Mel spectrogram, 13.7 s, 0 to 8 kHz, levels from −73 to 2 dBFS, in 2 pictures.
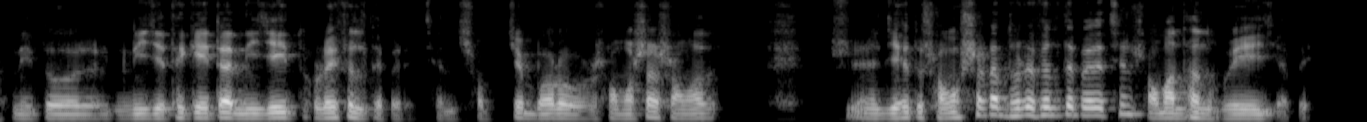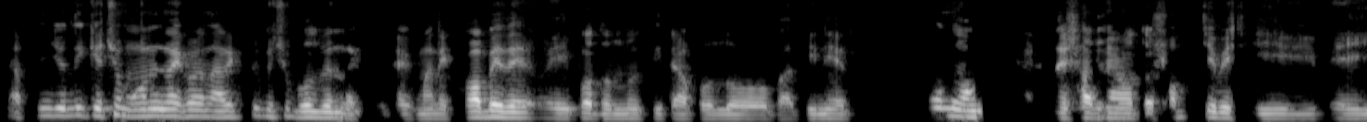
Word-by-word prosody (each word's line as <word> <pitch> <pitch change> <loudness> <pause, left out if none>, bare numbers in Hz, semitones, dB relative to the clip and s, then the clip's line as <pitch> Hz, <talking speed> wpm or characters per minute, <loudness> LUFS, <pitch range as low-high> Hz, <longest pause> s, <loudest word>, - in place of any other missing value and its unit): আপনি 105 - -11
তো - - +1 0.4
নিজে 115 0 0
থেকে 125 0 +1
এটা - - +8
নিজেই 125 +3 +4
ধরে 125 - +2
ফেলতে - - 0
পেরেছেন। - - -15
সবচেয়ে 125 -2 -6
বড় 115 +1 +4 0.2
সমস্যা 110 -1 0
সমাধা 115 +1 -2 0.9
যেহেতু 130 +3 0
সমস্যাটা 135 +9 +3
ধরে 185 +2 +4
ফেলতে 190 +1 +2
পেরেছেন 180 +3 +1
সমাধান 120 +1 +3
হয়েই 110 0 0
যাবে। - - -14 0.4
আপনি - - -14
যদি 180 +1 +1
কিছু 175 +3 +1
মনে 165 +1 +2
না - - +5
করেন 160 -1 +1
আরেকটু 145 +4 -3
কিছু 155 - -9
বলবেন 135 -2 +4
নাকি - - -8 0.3
মানে 110 0 -4
কবে 145 +1 +9 0.3
এই 115 - -1
পদোন্নতিটা 110 0 -2
হলো 105 0 -2 0.2
বা 100 - -5
দিনের 110 0 -3 0.4
কোন 185 -1 0
অংশতে 145 - -4
সাধারণত 120 -1 +2
সবচেয়ে 140 -2 -3
বেশি - - -6 0.5
এই 110 -1 -3
125 Hz, 195 wpm, -23 LUFS, 110-155 Hz, 0.9 s, কবে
